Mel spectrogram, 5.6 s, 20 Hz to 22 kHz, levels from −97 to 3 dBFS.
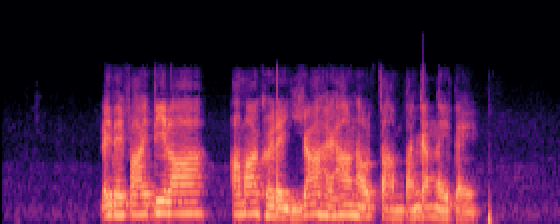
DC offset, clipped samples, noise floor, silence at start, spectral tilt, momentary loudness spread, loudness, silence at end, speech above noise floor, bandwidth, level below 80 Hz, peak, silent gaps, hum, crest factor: under 0.1%; under 0.1%; -61 dBFS; 1 s; -7.5 dB/octave; 9 LU; -16 LUFS; 0.7 s; 46 dB; 7.2 kHz; -46 dBFS; 0 dBFS; none; none; 18 dB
